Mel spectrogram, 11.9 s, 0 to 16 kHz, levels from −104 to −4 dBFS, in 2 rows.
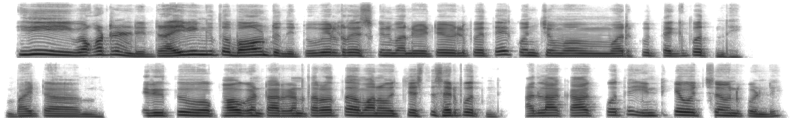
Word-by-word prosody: ఇది 245 Hz, +3 st, +6 dB, 0.4 s
ఒకటండి 215 Hz, -8 st, 0 dB
డ్రైవింగ్‌తో 215 Hz, +7 st, +4 dB
బావుంటుంది 190 Hz, -6 st, +3 dB
టూ 160 Hz, -, -5 dB
వీలర్ 185 Hz, 0 st, +1 dB
ఏసుకొని 175 Hz, 0 st, -4 dB
మనం 165 Hz, -1 st, 0 dB
ఎటో 165 Hz, +4 st, -3 dB
వెళ్ళిపోతే 175 Hz, +4 st, -3 dB
కొంచెం 175 Hz, -2 st, -2 dB
వ -, -, -1 dB, 0.3 s
వరకు 155 Hz, +2 st, -5 dB
తగ్గిపోతుంది. 155 Hz, -, -5 dB, 0.6 s
బయట 150 Hz, +1 st, -3 dB, 0.7 s
తిరుగుతూ 180 Hz, +3 st, 0 dB
ఒక 175 Hz, -, +3 dB
పావుగంట 175 Hz, -1 st, +3 dB
అరగంట 160 Hz, -1 st, -1 dB
తర్వాత 180 Hz, +2 st, 0 dB, 0.2 s
మనం 170 Hz, -1 st, +3 dB
వచ్చేస్తే 175 Hz, +5 st, -4 dB
సరిపోతుంది. 180 Hz, -, 0 dB, 0.2 s
అలా 175 Hz, +2 st, +1 dB
కాకపోతే 185 Hz, +3 st, -2 dB
ఇంటికే 190 Hz, +4 st, -1 dB
వచ్చామనుకోండి 160 Hz, -8 st, -3 dB
175 Hz, 135 wpm, -23 LUFS, 160-190 Hz, 0.7 s, ఇది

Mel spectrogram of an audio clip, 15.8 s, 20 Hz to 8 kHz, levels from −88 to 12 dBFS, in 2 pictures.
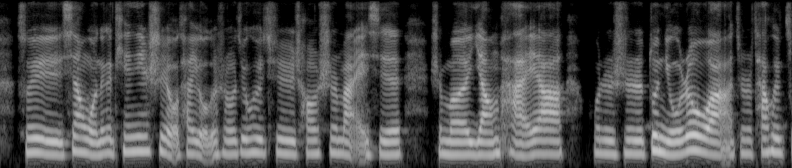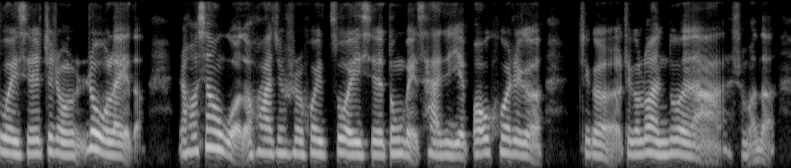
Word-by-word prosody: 所 210 Hz, -, -3 dB
以 190 Hz, -4 st, +3 dB
像 215 Hz, +4 st, 0 dB
我 185 Hz, -2 st, +1 dB
那 185 Hz, -, -1 dB
个 205 Hz, -, -2 dB
天 220 Hz, +3 st, -3 dB
津 225 Hz, 0 st, 0 dB
室 225 Hz, 0 st, -3 dB
友， 185 Hz, -, 0 dB
他 195 Hz, -, -4 dB
有 185 Hz, -, -1 dB
的 175 Hz, -, -4 dB
时 190 Hz, -, -9 dB
候 190 Hz, 0 st, -3 dB
就 205 Hz, +1 st, -3 dB
会 205 Hz, -1 st, -1 dB
去 200 Hz, -1 st, -3 dB
超 195 Hz, +1 st, -4 dB
市 205 Hz, +1 st, -5 dB
买 185 Hz, -3 st, 0 dB
一 -, -, -3 dB
些 185 Hz, 0 st, -1 dB, 0.3 s
什 195 Hz, -, -8 dB
么 180 Hz, -1 st, +3 dB
羊 180 Hz, 0 st, +3 dB
排 175 Hz, -4 st, +1 dB
呀， 190 Hz, 0 st, +4 dB, 0.3 s
或 205 Hz, -, -7 dB
者 195 Hz, -1 st, -2 dB
是 195 Hz, +1 st, -1 dB
炖 235 Hz, +2 st, +4 dB
牛 185 Hz, -2 st, +3 dB
肉 235 Hz, +3 st, +6 dB
啊， 190 Hz, -3 st, +5 dB
就 195 Hz, +2 st, -9 dB
是 195 Hz, -, -5 dB
他 210 Hz, +3 st, 0 dB
会 215 Hz, -1 st, 0 dB
做 210 Hz, 0 st, 0 dB
一 190 Hz, -, +3 dB
些 195 Hz, +2 st, -1 dB
这 225 Hz, -, -2 dB
种 185 Hz, -4 st, +1 dB
肉 250 Hz, -2 st, +4 dB
类 175 Hz, -2 st, +2 dB
的。 -, -, -10 dB, 0.3 s
然 195 Hz, -, -5 dB
后 225 Hz, -, -1 dB
像 270 Hz, +1 st, +3 dB
我 -, -, +1 dB
的 -, -, -2 dB
话， 205 Hz, 0 st, -1 dB
就 200 Hz, 0 st, -4 dB
是 195 Hz, -1 st, -3 dB
会 190 Hz, 0 st, -2 dB
做 190 Hz, +1 st, 0 dB
一 180 Hz, 0 st, +3 dB
些 180 Hz, +1 st, -2 dB
东 195 Hz, +2 st, -2 dB
北 175 Hz, -, -1 dB
菜， 185 Hz, -4 st, -3 dB
就 175 Hz, -, -3 dB
也 170 Hz, -1 st, -1 dB
包 190 Hz, +4 st, 0 dB
括 210 Hz, 0 st, -2 dB
这 190 Hz, -2 st, -1 dB
个， 165 Hz, -2 st, -2 dB, 0.3 s
这 190 Hz, -, -9 dB
个， 170 Hz, -4 st, -3 dB
这 195 Hz, -, -7 dB
个 185 Hz, -, -1 dB
乱 195 Hz, -2 st, +1 dB
炖 190 Hz, -3 st, 0 dB
啊 -, -, -1 dB
什 175 Hz, -, -15 dB
么 175 Hz, -, -8 dB
的。 -, -, -7 dB
195 Hz, 295 characters per minute, -19 LUFS, 180-205 Hz, 0.3 s, 肉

